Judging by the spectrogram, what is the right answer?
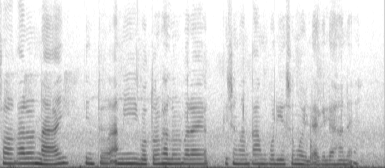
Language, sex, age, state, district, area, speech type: Assamese, female, 30-45, Assam, Nalbari, rural, spontaneous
